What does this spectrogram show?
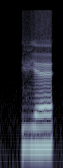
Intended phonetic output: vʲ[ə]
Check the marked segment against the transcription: incorrect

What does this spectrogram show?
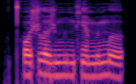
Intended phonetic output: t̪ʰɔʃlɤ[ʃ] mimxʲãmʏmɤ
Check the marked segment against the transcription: incorrect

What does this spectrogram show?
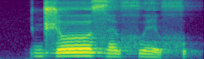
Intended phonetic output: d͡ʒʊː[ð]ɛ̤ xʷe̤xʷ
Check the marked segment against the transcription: incorrect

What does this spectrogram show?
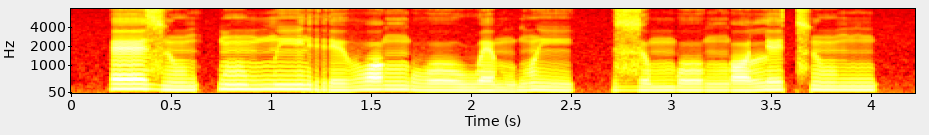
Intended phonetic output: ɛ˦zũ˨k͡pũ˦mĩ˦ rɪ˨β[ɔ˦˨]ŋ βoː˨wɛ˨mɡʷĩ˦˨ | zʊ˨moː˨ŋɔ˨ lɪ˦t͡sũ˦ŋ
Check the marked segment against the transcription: incorrect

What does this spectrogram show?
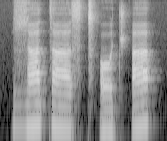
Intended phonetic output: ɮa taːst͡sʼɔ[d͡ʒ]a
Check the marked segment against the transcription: incorrect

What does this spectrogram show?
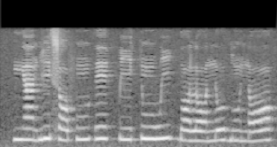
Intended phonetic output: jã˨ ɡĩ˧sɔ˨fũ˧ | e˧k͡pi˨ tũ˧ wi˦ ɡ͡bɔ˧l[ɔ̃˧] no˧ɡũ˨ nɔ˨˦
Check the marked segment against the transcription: incorrect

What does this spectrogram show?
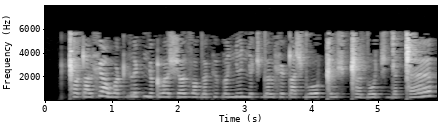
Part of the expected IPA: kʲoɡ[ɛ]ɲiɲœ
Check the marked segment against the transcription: incorrect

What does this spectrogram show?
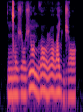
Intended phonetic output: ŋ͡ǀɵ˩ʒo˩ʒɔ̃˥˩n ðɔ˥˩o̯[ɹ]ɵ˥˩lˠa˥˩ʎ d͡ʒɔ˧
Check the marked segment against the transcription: correct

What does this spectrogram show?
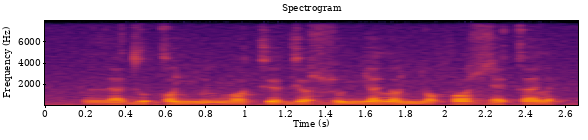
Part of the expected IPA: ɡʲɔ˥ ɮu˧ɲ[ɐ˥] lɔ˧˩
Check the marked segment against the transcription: correct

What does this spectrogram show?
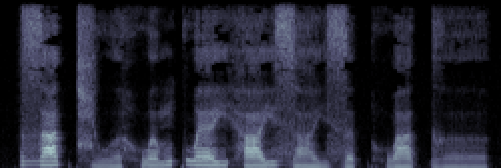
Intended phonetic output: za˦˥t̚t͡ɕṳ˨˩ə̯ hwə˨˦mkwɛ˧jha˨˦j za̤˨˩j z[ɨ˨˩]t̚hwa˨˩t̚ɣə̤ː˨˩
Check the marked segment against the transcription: incorrect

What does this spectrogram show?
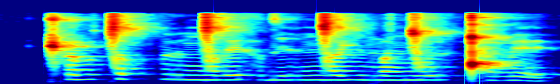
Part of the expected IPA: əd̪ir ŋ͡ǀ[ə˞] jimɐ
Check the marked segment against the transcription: incorrect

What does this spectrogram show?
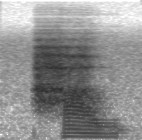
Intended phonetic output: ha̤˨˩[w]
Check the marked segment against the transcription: correct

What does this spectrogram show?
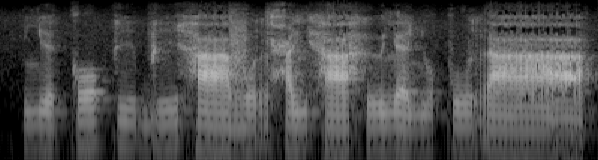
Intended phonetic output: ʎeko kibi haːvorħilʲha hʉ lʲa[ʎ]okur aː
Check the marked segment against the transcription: correct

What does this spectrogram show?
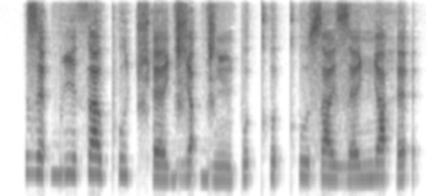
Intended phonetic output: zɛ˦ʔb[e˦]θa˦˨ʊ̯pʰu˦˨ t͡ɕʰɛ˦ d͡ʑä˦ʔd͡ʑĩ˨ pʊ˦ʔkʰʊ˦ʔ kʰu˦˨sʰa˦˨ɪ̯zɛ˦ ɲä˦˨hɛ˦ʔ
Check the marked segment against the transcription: incorrect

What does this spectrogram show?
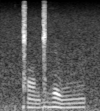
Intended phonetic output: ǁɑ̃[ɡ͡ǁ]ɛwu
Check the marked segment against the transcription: correct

